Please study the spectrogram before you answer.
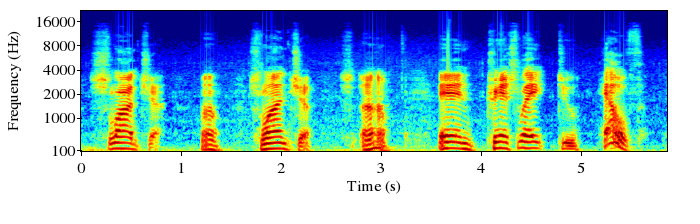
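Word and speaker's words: Sláinte: To say cheers in Irish most simply tells someone Slanty, S-L-A-N-T-E with a slash on it, which is pronounced slancha.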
